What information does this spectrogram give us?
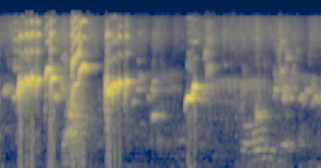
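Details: Green leafbird lure song meant to prompt other birds to sing: loud, varied whistles and sweeping, rising chirps in quick bursts, followed by quieter, scattered twittering notes.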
